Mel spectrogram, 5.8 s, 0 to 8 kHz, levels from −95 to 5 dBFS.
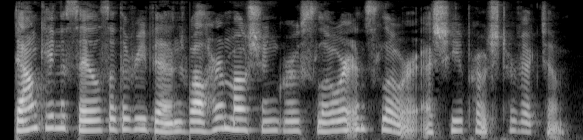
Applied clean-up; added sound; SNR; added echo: none; none; none; none.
